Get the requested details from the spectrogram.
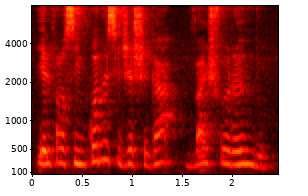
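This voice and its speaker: A woman's voice: a little high, fast talker, warm tone. Woman guest, reflective, roomy sound. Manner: reflective, storytelling with quoted self-talk. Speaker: podcast guest, karate teacher. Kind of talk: casual interview conversation. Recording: roomy echo.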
